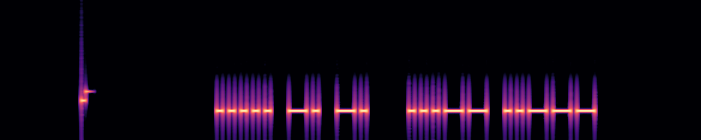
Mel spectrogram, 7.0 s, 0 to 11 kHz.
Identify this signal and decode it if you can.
Morse code, heard as a keyed tone, about 20 wpm, 700 Hz. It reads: 5NN 32
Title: CQ WW DX Contest Exchange Encore - 20wpm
